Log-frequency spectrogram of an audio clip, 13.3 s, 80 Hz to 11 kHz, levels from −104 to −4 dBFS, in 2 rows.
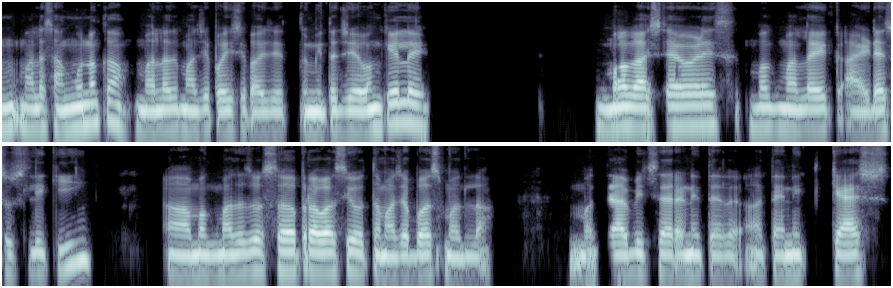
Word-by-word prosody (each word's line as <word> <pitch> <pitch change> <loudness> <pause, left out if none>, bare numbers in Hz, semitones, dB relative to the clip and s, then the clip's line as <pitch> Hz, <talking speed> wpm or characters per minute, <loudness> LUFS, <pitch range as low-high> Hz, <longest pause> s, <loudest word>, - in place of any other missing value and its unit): मला 130 +1 0
सांगू 130 +1 +3
नका. 155 +1 0
मला 125 +1 +1
माझे 125 0 -1
पैसे 120 +2 -2
पाहिजेत. 115 0 -3
तुम्ही 235 0 +3
तर - - +1
जेवण 120 +2 +3
केलंय." 160 -1 +2 1.3
मग 135 +2 +5
अशा 135 +2 +2
वेळेस, 145 0 0
मग 135 0 -2
मला 125 -1 +2
एक 130 0 -1
आयडिया 115 +1 0
सुचली, 255 - -6
की 150 +3 -6 0.7
अ 120 -1 0
मग 120 0 +2
माझा 120 +1 +1
जो 135 +1 0
सहप्रवासी 135 -1 +4
होता, 130 -3 -1
माझ्या 115 0 +1
बस 120 0 0
मधला, 225 -1 -3 0.6
मग 230 +3 -4
त्या 120 0 +3
बिचाऱ्याने 125 - 0
त्याला 120 - -6
त्याने 240 +1 +1 0.2
कॅश 120 -1 +1
130 Hz, 155 wpm, -23 LUFS, 120-145 Hz, 1.3 s, मग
